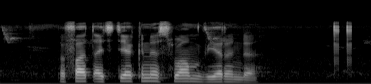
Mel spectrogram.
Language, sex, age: Afrikaans, male, 19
